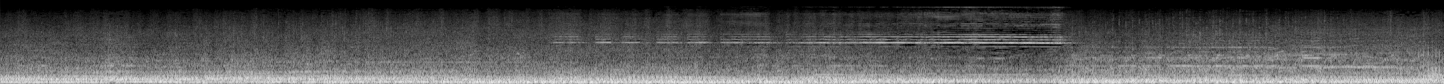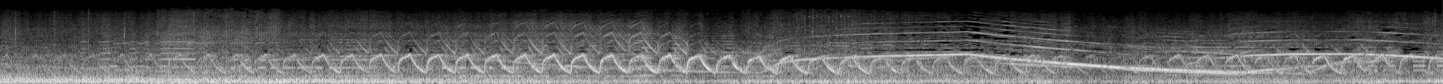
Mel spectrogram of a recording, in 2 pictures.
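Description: A procession of motorcycles rumbling past, with a steady high-pitched tone for a few seconds near the start. From about halfway a siren joins in: first a fast yelp, then slower rising and falling wails.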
